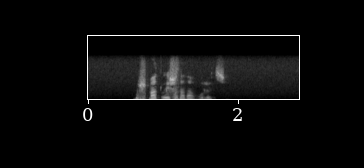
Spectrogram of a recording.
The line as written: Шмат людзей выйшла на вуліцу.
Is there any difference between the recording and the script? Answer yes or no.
yes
